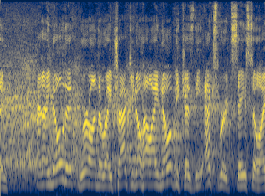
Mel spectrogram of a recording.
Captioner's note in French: voix de l'interprète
